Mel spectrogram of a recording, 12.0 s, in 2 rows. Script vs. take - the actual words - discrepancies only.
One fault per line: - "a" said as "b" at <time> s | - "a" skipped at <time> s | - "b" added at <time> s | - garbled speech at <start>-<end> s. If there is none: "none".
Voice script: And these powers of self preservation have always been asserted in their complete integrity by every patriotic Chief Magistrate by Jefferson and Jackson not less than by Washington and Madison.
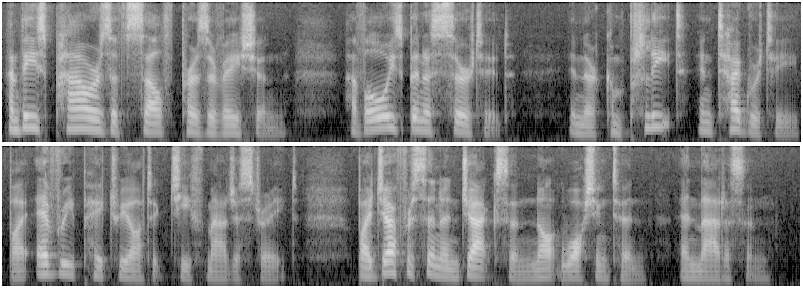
- "less than by" skipped at 10.2 s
